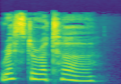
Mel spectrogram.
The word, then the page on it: restaurateur: British English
